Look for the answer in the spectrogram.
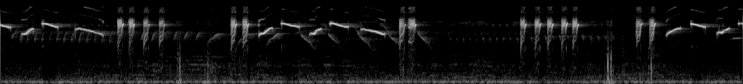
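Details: Fast, tightly packed song of a Van Hasselt's sunbird, suited to luring and tutoring birds: quick stuttering high chirps and falling whistles, roughly four notes a second, with one pause and a couple of soft clicks.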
